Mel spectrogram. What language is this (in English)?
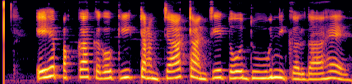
Punjabi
